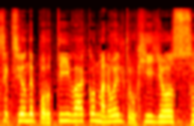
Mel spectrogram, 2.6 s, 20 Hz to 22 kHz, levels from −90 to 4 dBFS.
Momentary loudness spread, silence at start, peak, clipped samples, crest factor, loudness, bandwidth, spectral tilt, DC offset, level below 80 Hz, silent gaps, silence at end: 5 LU; 0 s; 0 dBFS; under 0.1%; 14 dB; -15 LUFS; 16.5 kHz; -4 dB/octave; under 0.1%; -42 dBFS; none; 0 s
